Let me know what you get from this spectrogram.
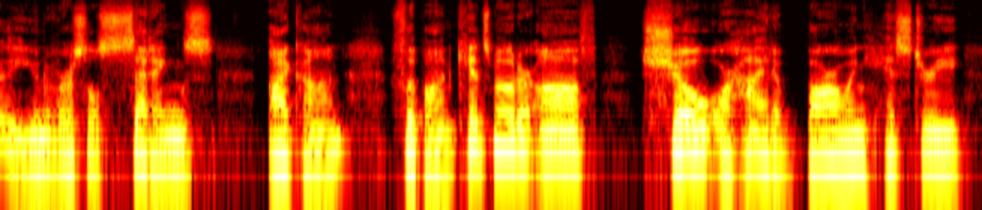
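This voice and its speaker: A man presenting a casual software tutorial as a library host, with playful, wry asides. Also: mid-range voice. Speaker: library presenter hosting a digital services tutorial.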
